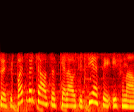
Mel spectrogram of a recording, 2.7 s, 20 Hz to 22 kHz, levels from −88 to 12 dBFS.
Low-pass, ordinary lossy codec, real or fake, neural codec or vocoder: 3.6 kHz; Opus, 32 kbps; real; none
